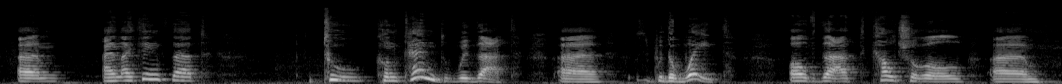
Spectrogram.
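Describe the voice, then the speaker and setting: At a very slow pace with long, frequent pauses, a man with a non-native accent speaks at a fairly high pitch and with lively intonation. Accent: non-English accent despite being a Londoner. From London. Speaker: rabbi. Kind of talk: interview conversation.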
